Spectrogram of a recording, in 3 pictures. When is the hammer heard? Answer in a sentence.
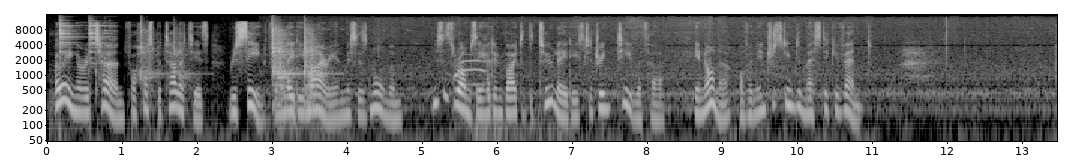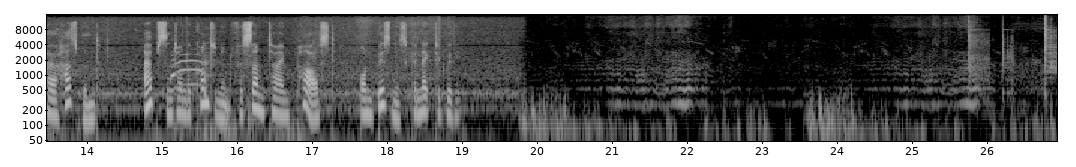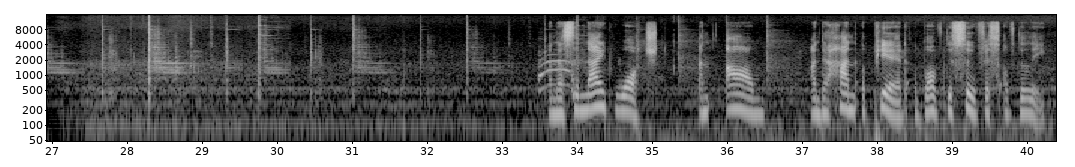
You can hear the hammer from 0.0 to 4.0 s and from 25.7 to 37.1 s.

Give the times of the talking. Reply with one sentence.
The talking can be heard from 0.0 to 10.9 s, from 13.4 to 14.2 s, from 14.8 to 18.9 s and from 33.6 to 40.2 s.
